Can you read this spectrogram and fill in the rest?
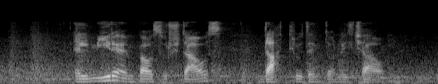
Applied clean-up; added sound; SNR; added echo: none; Subway, metro, underground; 11 dB; none.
